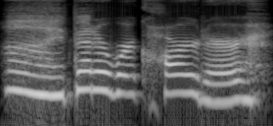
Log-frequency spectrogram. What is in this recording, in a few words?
defeat, en; Cookie Run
